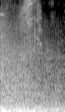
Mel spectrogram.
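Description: A Bombarda blasting spell goes off in Hogwarts Legacy as a brief, loud, dense burst with a mechanical crackle and rumble that fades quickly, heard on its own with no talking.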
